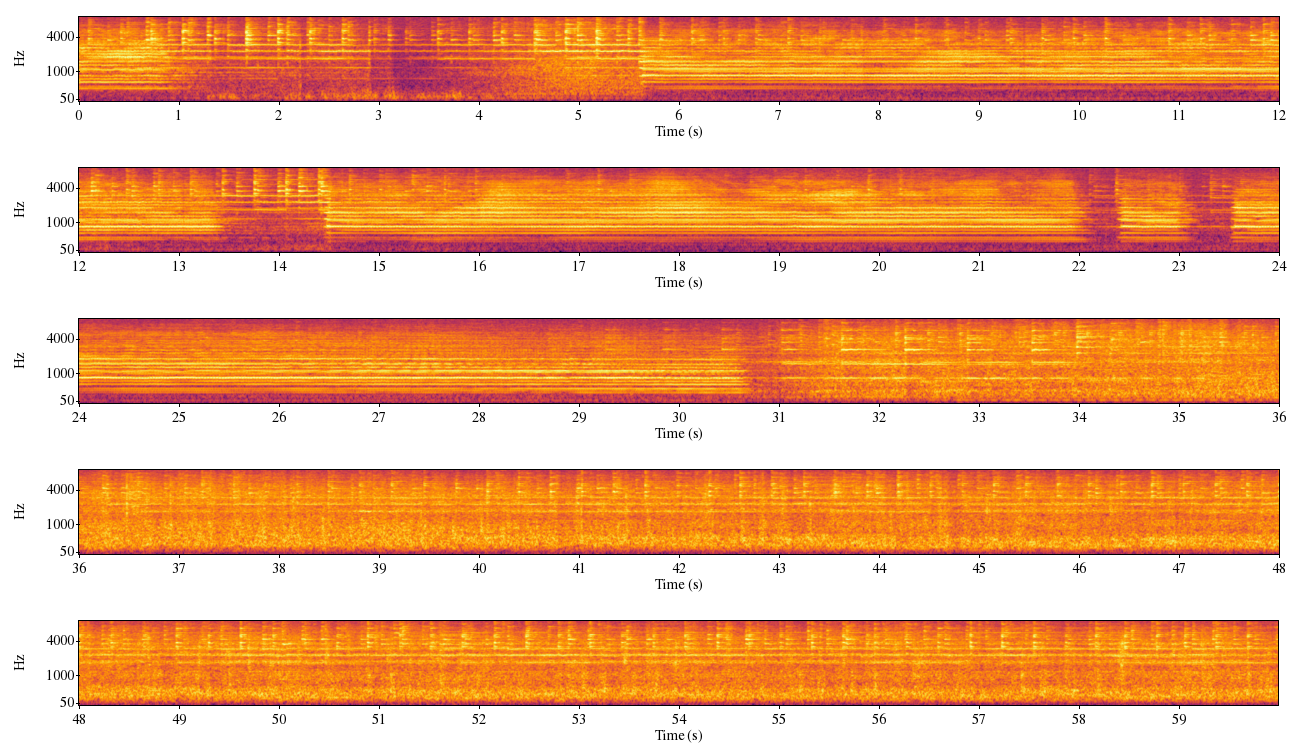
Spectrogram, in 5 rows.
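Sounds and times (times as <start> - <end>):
locomotive air horn chord: 0.0 - 1.1, 5.6 - 13.6, 14.4 - 34.1
freight cars rumbling over rails: 0.0 - 59.9
thin high tones: 30.5 - 39.8.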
